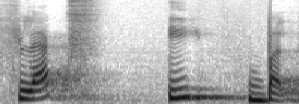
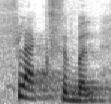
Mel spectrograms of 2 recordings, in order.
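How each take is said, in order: First: flex, ई, बल with clear gaps; syllable by syllable. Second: Said in the usual way. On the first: Shown as a demonstration. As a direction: say flex — ई — बल as three pieces. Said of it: "separate the syllables". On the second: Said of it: "flexible के कितने syllables".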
